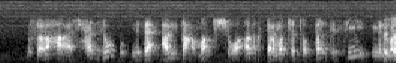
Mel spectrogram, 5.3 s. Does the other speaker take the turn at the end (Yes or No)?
Yes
